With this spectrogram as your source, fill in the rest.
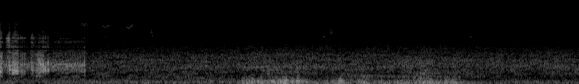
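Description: Jet planes roar far overhead.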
